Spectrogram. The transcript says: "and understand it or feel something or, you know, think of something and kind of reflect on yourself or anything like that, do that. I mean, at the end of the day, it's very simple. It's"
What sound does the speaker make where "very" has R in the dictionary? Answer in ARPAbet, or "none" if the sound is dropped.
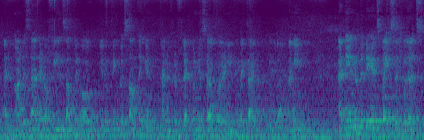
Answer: none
